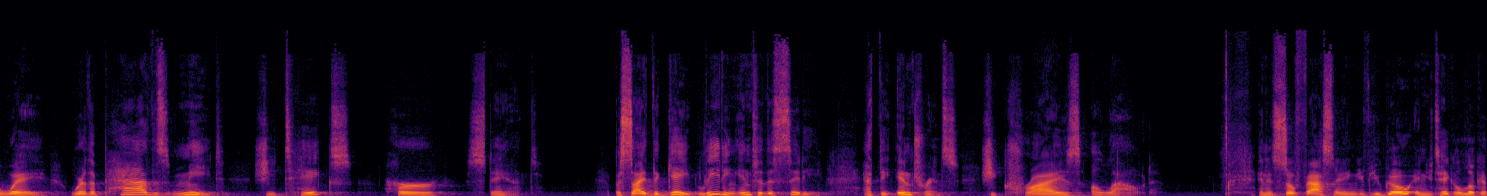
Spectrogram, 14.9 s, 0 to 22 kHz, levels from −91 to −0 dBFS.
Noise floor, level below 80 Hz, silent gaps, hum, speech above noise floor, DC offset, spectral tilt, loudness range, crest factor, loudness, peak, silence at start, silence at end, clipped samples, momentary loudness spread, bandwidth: -74 dBFS; -82 dBFS; none; none; 45 dB; under 0.1%; -5 dB/octave; 6 LU; 22 dB; -29 LUFS; -8 dBFS; 0 s; 0 s; under 0.1%; 18 LU; 18 kHz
